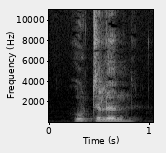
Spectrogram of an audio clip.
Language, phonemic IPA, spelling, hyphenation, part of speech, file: Dutch, /ˈɦu.tə.lə(n)/, hoetelen, hoe‧te‧len, verb, Nl-hoetelen.ogg
- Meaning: 1. to mess around, to bungle, to huddle 2. to pester, to bother 3. to practice or engage in petty trade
